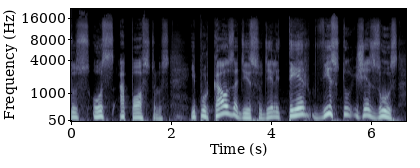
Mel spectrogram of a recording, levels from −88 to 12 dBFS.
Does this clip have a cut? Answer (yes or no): no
